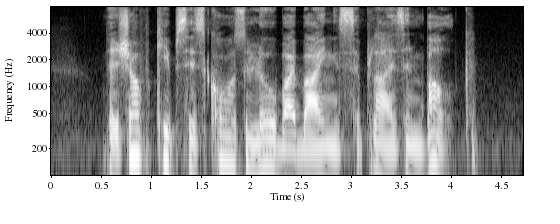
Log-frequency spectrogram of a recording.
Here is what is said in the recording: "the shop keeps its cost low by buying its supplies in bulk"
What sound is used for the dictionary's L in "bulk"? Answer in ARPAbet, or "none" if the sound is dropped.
L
